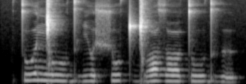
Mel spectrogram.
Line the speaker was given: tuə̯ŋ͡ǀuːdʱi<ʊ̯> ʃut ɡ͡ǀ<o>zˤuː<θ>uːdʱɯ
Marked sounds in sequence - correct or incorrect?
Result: correct, correct, incorrect

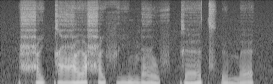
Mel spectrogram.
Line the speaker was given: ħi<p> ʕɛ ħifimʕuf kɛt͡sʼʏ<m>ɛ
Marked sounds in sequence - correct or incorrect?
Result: incorrect, correct

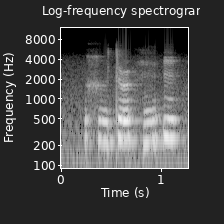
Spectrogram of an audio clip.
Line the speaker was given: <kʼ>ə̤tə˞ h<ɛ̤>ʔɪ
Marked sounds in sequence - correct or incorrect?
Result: incorrect, correct

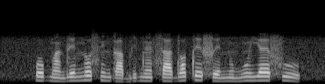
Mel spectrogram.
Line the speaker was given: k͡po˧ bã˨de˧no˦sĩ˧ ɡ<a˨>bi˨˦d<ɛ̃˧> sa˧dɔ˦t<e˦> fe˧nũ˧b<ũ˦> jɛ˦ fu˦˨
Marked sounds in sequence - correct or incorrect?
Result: correct, correct, correct, correct

